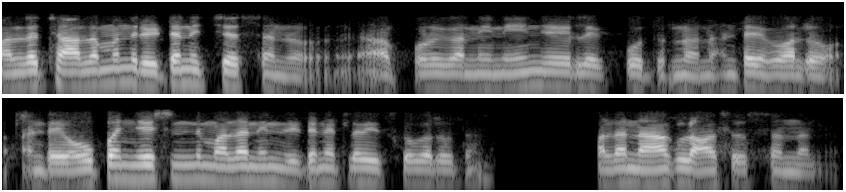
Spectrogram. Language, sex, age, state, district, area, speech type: Telugu, male, 30-45, Telangana, Vikarabad, urban, conversation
